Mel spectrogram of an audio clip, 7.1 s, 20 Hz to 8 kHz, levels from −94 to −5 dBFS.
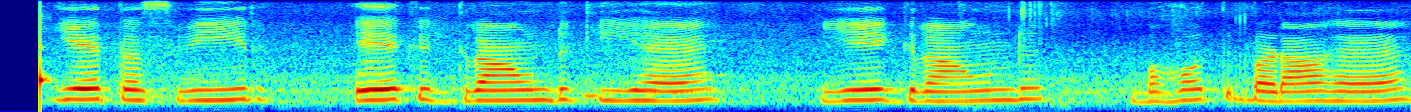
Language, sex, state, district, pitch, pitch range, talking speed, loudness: Hindi, female, Haryana, Jhajjar, 235 Hz, 225-250 Hz, 95 wpm, -19 LUFS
